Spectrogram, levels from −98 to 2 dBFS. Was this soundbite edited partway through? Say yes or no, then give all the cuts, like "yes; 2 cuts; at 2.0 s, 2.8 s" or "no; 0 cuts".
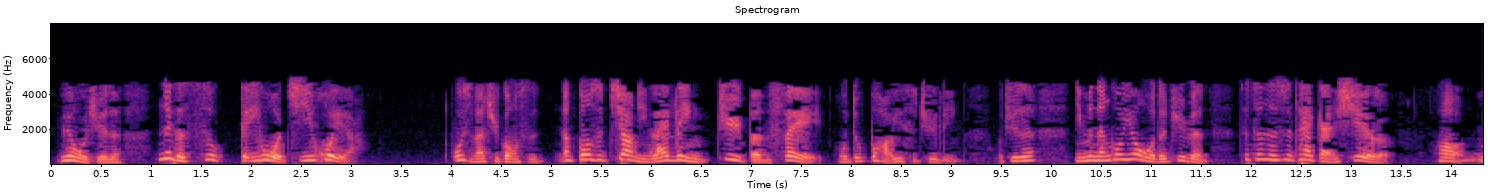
no; 0 cuts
